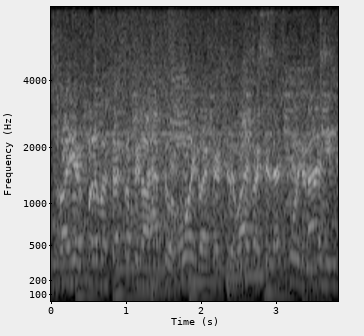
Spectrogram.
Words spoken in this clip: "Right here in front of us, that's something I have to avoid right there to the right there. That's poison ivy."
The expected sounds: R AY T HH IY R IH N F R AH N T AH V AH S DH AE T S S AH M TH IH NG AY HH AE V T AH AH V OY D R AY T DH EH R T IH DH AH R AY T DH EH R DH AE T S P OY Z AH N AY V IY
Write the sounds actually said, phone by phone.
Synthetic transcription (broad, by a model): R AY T HH IY R IH N F R AH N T AH V AH S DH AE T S S AH M TH IH NG AY HH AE F T AH AH V OY D R AY T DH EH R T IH DH AH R AY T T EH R DH AE T S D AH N AY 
